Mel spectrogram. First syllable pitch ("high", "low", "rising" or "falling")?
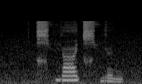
high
